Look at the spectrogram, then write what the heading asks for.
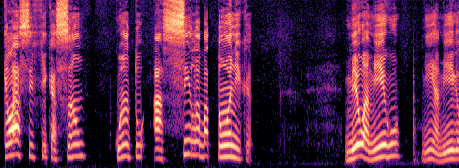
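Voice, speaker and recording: A woman teaching an exam-prep grammar lesson in a conversational way, often checking in with quick questions. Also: mid-range voice, darkish tone, no room sound, studio quality.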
